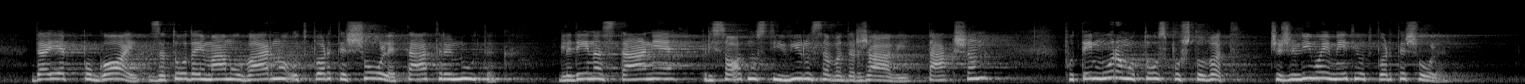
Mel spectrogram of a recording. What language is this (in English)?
Slovenian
